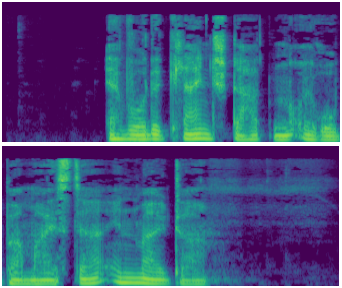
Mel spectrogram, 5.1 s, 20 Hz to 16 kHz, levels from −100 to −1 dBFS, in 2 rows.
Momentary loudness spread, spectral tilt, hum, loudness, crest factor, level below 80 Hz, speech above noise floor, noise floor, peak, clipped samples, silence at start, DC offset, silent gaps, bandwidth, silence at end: 10 LU; -4 dB/octave; none; -22 LUFS; 20 dB; -44 dBFS; 58 dB; -80 dBFS; -4 dBFS; under 0.1%; 0.8 s; under 0.1%; none; 11.5 kHz; 1 s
